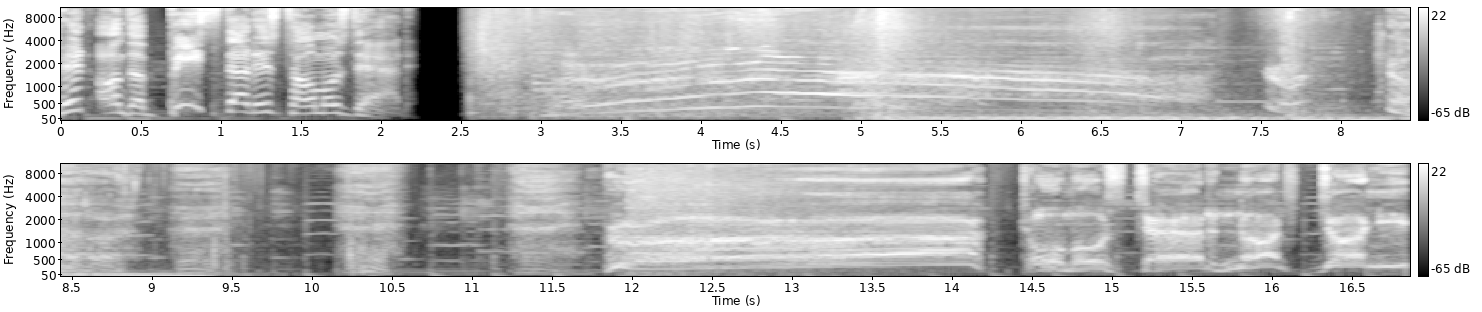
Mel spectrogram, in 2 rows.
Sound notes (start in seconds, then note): 3.0 Jun roaring; 3.7 Tomo's Dad grunting; 11.9 roars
